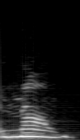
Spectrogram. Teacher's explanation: Eu consigo ouvir quando a pessoa pronuncia não. Só que no final eu não consigo perceber o O, eu percebo o U.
